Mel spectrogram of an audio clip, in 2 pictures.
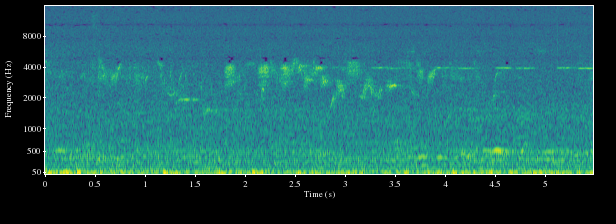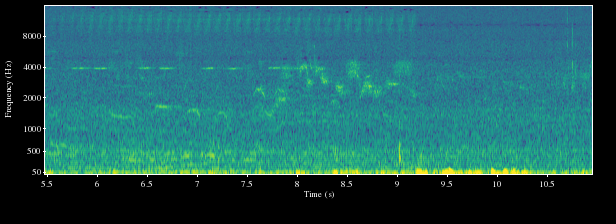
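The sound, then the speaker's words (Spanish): Several birds chirp and trill softly over a steady hum of insects, a continuous outdoor chorus with no voices. “Acompañada por el canto de los pájaros.”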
